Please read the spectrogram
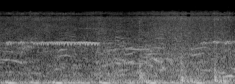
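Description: Pool water sloshing and splashing, with people's voices in the background. A rider comes off a water slide and plunges into the pool with a splash near the end.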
